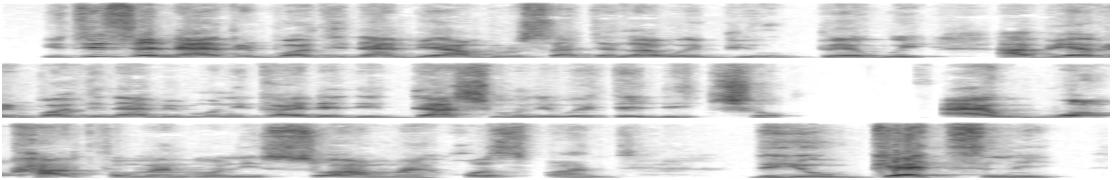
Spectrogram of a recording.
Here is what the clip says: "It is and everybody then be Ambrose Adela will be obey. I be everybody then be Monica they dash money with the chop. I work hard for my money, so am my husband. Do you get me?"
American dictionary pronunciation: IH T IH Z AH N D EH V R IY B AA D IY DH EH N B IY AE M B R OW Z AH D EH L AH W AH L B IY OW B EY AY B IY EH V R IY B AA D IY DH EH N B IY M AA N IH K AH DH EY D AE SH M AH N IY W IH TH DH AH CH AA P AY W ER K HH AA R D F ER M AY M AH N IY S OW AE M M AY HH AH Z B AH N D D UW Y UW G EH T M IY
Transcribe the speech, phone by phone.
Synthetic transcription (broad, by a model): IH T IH S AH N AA EH V R IY B AA D IY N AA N B IY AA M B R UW S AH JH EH L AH W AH B IY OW B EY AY B IY EH V R IY B AA D IY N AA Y B IY M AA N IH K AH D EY D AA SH M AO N IY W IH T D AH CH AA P AY W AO K HH AA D F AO M AY M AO N IY S OW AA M M AY HH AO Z B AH N D D UW Y UW G EH T M IY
